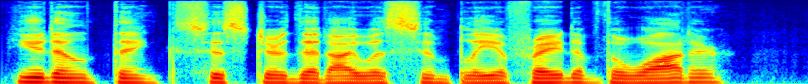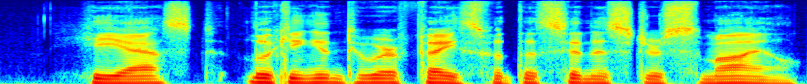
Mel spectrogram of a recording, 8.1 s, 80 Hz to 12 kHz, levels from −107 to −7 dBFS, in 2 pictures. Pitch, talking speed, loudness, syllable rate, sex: 110 Hz, 165 wpm, -20 LUFS, 4.5 syllables/s, male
